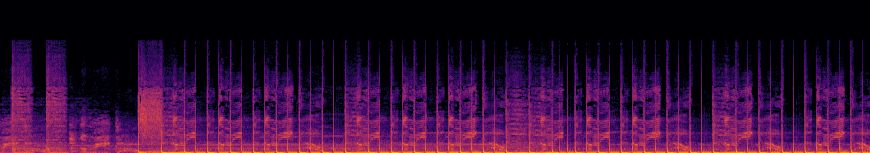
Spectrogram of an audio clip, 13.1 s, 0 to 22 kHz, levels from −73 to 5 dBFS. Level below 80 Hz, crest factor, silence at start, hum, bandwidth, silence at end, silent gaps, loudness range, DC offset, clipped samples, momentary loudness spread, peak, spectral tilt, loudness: -16 dBFS; 10 dB; 0 s; none; 13.5 kHz; 0 s; none; 2 LU; under 0.1%; under 0.1%; 8 LU; -2 dBFS; -5 dB/octave; -17 LUFS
